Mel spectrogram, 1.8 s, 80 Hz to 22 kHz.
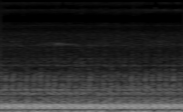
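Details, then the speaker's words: Sony TC-250 reel-to-reel tape recorder from 1966 after installing a new motor run capacitor: quiet steady hum with no wobble or speed change, running at 3¾ and 7½ ips; still a bit noisy, owner plans to oil it. "Yep, it's finally running perfectly with a new motor run cap."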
